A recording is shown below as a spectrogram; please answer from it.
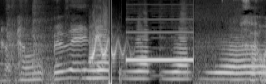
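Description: An edited-in cartoon sound effect: a quick rising glide and a click, then a steady electronic tone held for about a second that cuts off suddenly.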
